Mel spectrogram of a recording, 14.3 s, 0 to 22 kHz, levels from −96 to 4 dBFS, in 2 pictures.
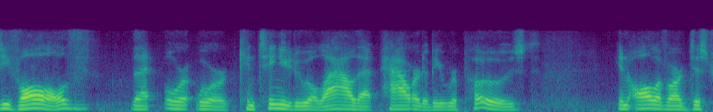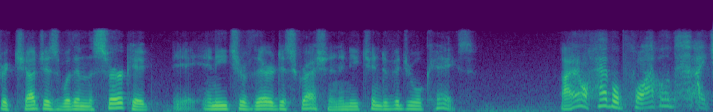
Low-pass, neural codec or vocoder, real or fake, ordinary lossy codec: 7.2 kHz; codec, 16 kHz in and 24 kHz out, 0.6 kbps, FocalCodec, streaming, 4096 codes; fake; Opus, 32 kbps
